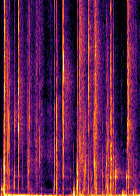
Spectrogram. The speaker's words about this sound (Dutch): Ja? Oké. Goed, dus dan gaan we nu het blikje kraken. Ben je er klaar voor? Ik ben er klaar voor, zeker. dan gaan we nu kraken.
